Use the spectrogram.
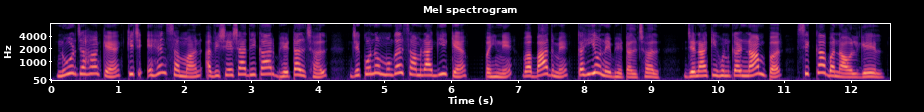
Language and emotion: Maithili, neutral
